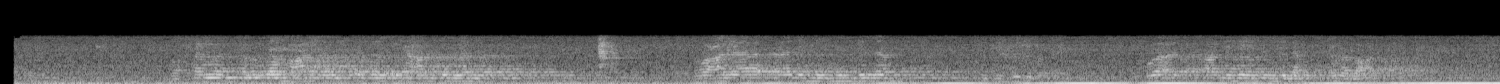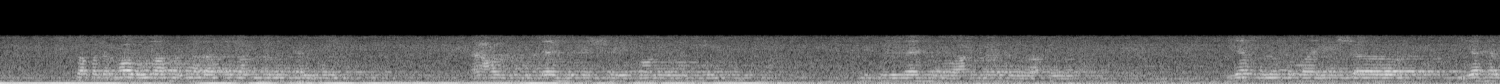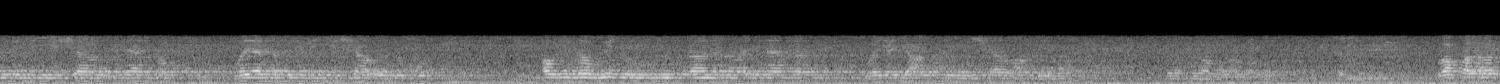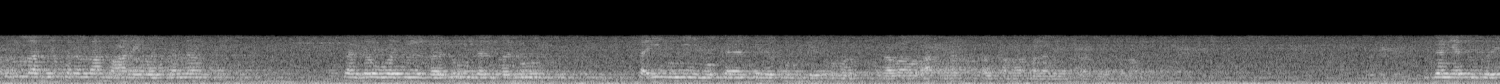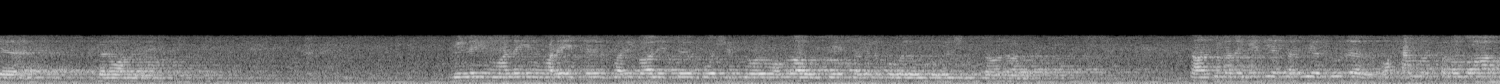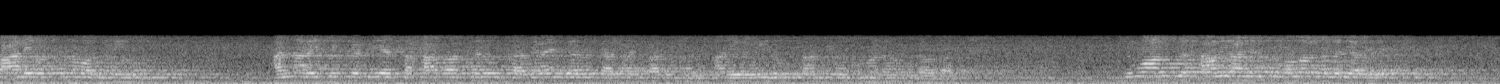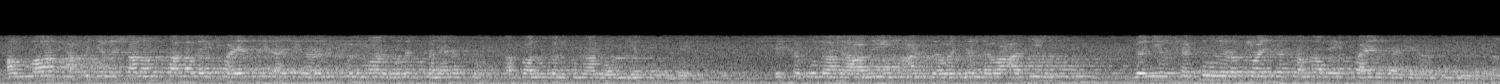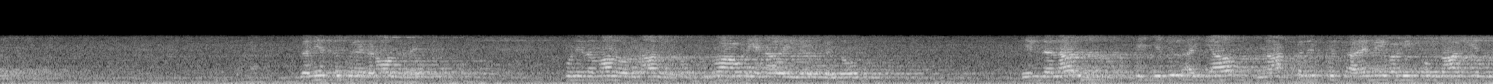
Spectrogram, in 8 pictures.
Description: Kulanthai paakiyam | Audio Bayans | All Ceylon Muslim Youth Community | Addalaichenai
